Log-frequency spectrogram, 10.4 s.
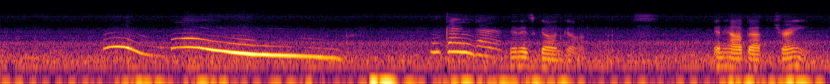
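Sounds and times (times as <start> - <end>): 
low hum: 0.0 - 10.3
voice imitating a fire truck siren: 1.3 - 4.4
speech: 1.7 - 3.0, 5.5 - 7.5, 8.9 - 10.2.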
